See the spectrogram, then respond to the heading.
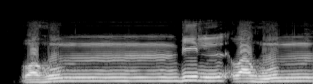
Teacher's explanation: Ba mim bertemu dengan ba itu bacaannya disebut dengan Ikhfa Syafawi maka pasti mim ini akan menjadi keluar hurufnya di hidung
